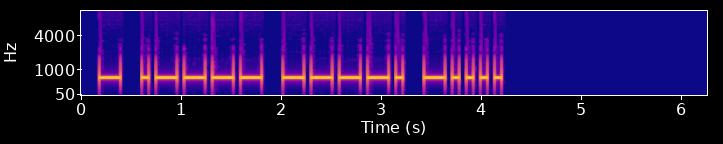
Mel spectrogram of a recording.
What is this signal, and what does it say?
Morse code, heard as a keyed tone, about 17 wpm, 700 Hz. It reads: T196
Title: Numbers - Contest Style - 4-Digit 17wpm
